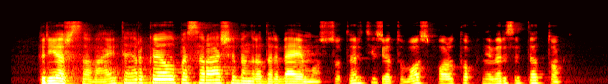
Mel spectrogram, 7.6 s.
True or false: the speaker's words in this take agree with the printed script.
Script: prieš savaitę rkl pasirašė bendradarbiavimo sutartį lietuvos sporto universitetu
true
